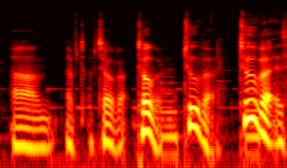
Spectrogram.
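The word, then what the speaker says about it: Tove: Johnson Moomin moving mcbird's but I'm sure I butchered her name Tovah Tobin Tuva Tuva is how you said the lady who's the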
